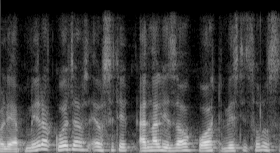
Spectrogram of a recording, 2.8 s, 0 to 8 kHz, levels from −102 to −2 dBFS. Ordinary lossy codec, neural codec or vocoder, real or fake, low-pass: none; codec, 16 kHz, 4.8 kbps, FACodec; fake; 7.2 kHz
